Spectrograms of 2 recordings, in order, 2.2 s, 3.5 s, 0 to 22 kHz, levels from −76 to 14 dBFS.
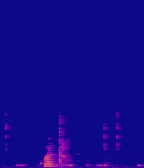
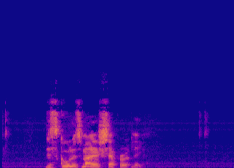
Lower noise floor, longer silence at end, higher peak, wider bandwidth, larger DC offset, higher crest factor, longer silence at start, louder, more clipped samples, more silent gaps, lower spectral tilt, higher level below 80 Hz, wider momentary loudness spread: second, -49 dBFS vs -57 dBFS; second, 0.05 s vs 1.4 s; second, -8 dBFS vs -2 dBFS; second, 7.8 kHz vs 12 kHz; neither; about the same, 22 dB vs 20 dB; about the same, 0.05 s vs 0.05 s; second, -27 LUFS vs -16 LUFS; neither; neither; first, -4 dB/octave vs -2.5 dB/octave; second, -86 dBFS vs -62 dBFS; first, 24 LU vs 17 LU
